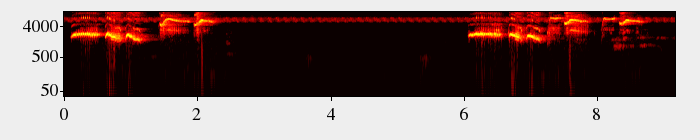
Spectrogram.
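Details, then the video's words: Training song of an orange-headed thrush, played to get birds that have stopped singing to respond: clear whistled notes slurring downward, a high rising whistle, a silence with a faint insect trill, then the same phrase repeated. "masteran burung anis merah macet bunyi langsung nyaut gacor"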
